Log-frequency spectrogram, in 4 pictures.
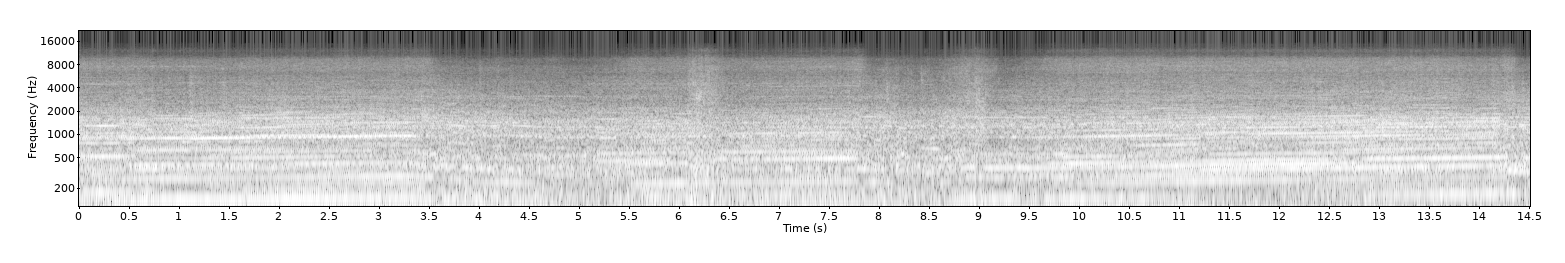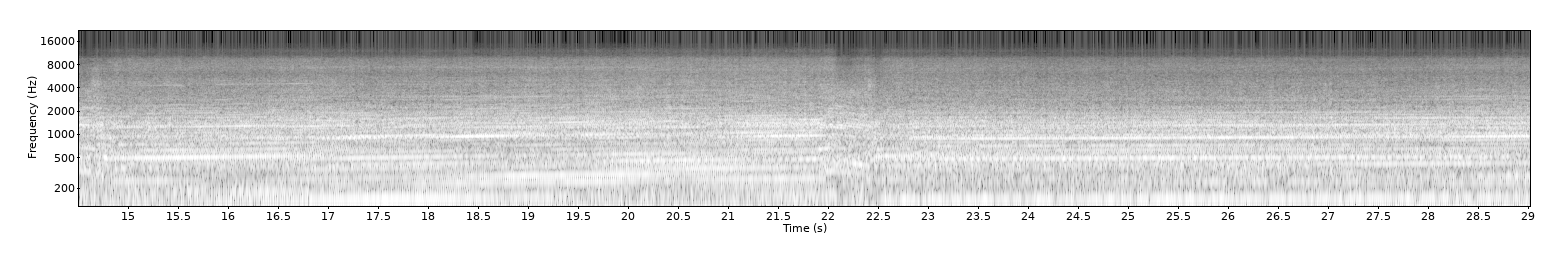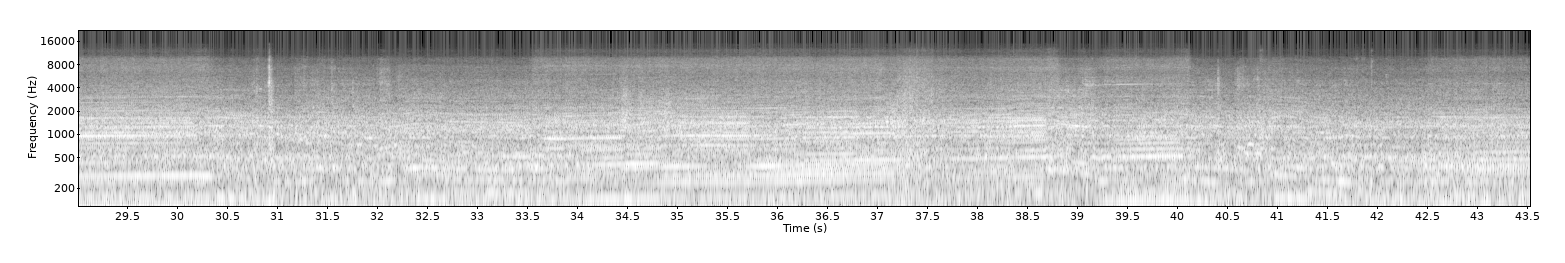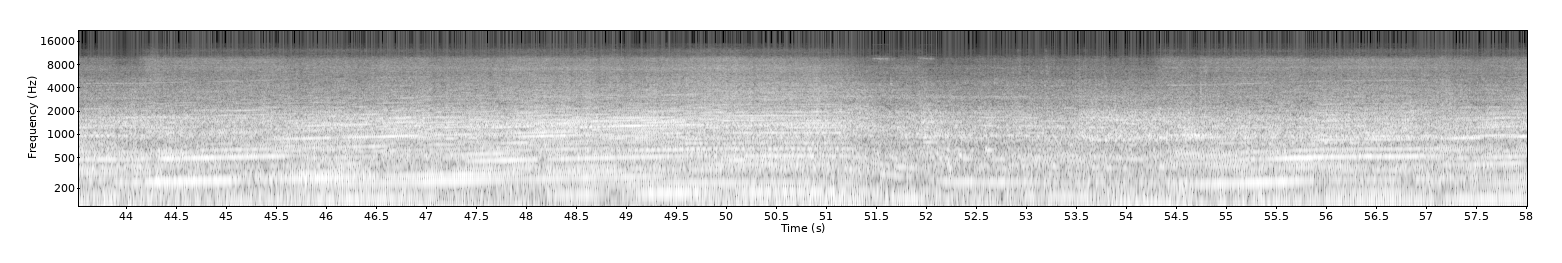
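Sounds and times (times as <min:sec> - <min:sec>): race car engine accelerating: 0:00.0 - 0:58.0.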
